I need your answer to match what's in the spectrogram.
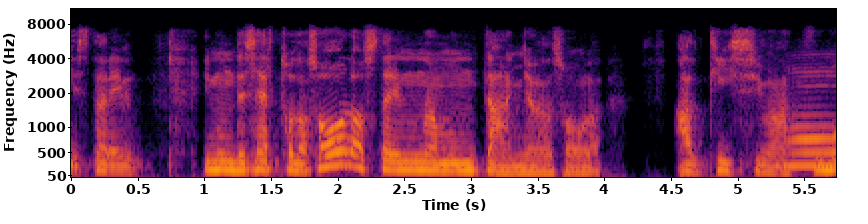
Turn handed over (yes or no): yes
